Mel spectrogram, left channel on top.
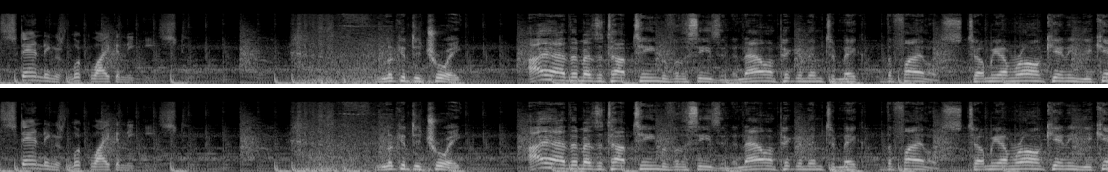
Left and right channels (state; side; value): normal; both; correlation 0.97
